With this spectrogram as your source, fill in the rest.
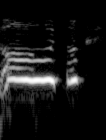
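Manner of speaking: teary, overcome, high and loud tearful cry. Retelling seeing the first Neptune image on screen: retelling own crying. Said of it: "I started crying".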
